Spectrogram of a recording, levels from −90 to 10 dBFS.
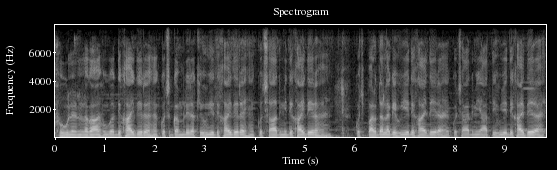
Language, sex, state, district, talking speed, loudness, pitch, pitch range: Hindi, male, Madhya Pradesh, Katni, 225 wpm, -20 LUFS, 115 Hz, 110-120 Hz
